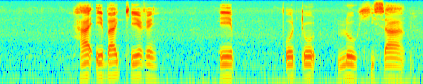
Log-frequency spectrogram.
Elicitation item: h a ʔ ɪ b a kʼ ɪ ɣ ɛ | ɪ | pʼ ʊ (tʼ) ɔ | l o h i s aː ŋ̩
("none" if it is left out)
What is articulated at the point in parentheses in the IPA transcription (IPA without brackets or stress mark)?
tʼ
